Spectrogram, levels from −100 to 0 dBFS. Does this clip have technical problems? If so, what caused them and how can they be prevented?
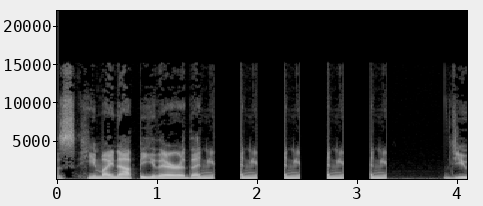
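Yes. From 1.56 to 3.28 s there's a stutter with silent gaps: a 154 ms burst of speech repeats four times, with 278 ms of dead silence between each. That's likely a stalled stream replaying its last fragment, so the real audio there is lost. A larger playback buffer would prevent it.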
